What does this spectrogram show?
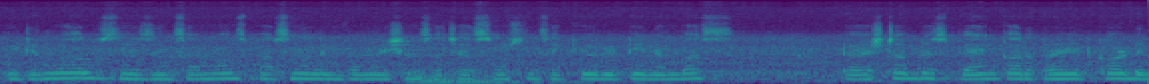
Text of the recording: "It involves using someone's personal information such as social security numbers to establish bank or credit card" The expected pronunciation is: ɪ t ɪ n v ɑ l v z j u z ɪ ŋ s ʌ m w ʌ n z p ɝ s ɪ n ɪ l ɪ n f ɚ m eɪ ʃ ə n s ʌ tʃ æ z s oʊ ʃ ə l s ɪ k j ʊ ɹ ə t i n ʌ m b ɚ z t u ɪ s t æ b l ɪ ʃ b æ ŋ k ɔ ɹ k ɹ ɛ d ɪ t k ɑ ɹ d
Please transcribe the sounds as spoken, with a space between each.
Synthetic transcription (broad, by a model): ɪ t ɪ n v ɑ l v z j u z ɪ ŋ s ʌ m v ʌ n s p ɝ s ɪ n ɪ l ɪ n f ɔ m eɪ ʃ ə n s ʌ tʃ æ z s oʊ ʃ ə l s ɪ k j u ɹ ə t i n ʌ m b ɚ s t u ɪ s t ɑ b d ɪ s b æ ŋ k ɔ ɹ k ɹ ɛ d ɪ t k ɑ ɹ d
